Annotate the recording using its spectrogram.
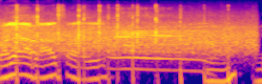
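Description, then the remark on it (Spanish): A steady wash of applause about three seconds long, with sharp individual claps popping out, over a sustained voice-like tone that steps between pitches before everything cuts off abruptly. “Ah, un aplauso,”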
